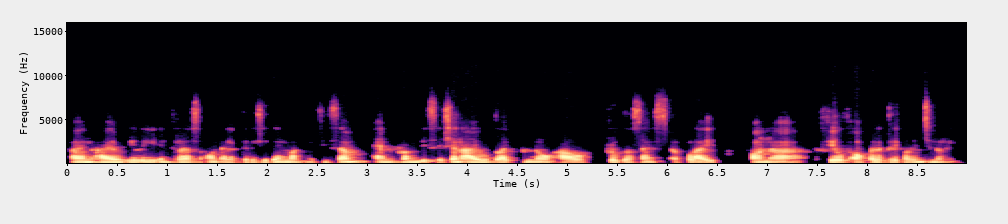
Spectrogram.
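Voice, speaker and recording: A man, introducing himself in plain, halting English. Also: lowish voice, monotone, a little mellow, dull audio. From Indonesia. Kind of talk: self-introduction in an online class. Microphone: video call.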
